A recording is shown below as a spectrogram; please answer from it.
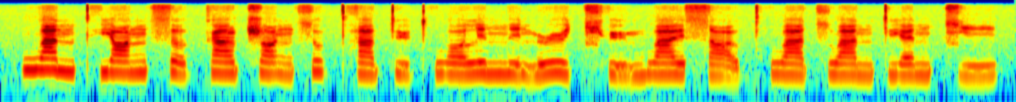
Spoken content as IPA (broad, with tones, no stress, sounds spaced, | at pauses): w a˥˨ n t̪ʰ j ɑ˨˦ ŋ s ɤ̰˨˩ k ä˨˦ ʈ͡ʂ ɑ̰˨˩ ŋ s u˥˨ t̪ʰ ä˨˦ t̪ y̰˨˩ t̪ʰ w ɔ˨˦ l i˧ n̪ ḭ˨˩ n ɻ ɻ̩˥˨ t͡ɕʰ y̰˨˩ m w a˦ ɪ̯ s ɑ̰˨˩ ʊ̯ kʰ w ä˥˨ t͡s w a˥˨ n t̪ j ɛ˦ n t͡ɕ i˨˦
